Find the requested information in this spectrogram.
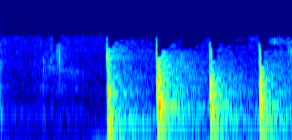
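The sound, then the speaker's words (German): Four firm, fairly loud knocks on a wooden door, evenly spaced in a steady rhythm, with a faint quiet rustle just before and no voices. “Ich stehe vor der Tür.”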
